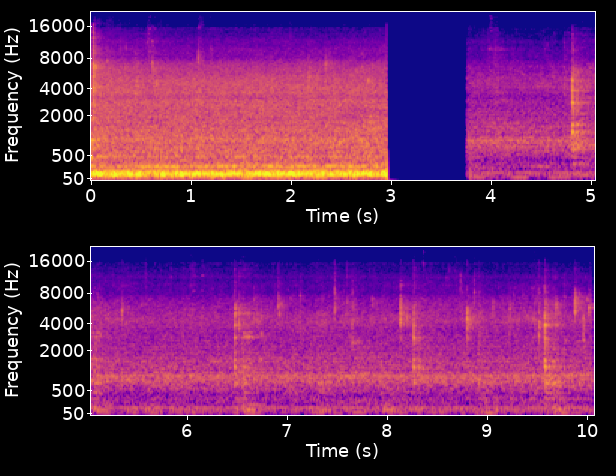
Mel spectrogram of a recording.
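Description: Fish fingers frying in a pan over a low flame. A steady sizzle fills the first few seconds, then after a short silent cut comes a quieter frying hiss with occasional small ticks and pops.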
